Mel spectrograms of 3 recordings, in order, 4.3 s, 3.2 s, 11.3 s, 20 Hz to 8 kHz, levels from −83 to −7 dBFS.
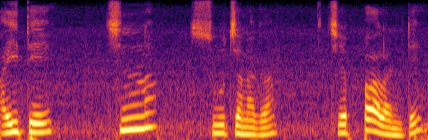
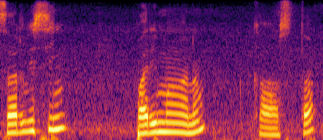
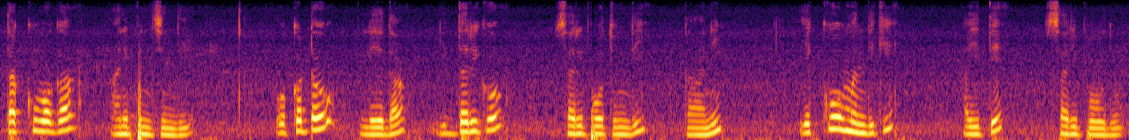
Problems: constant background noise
